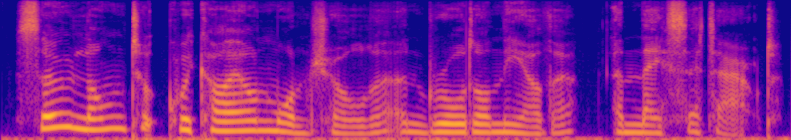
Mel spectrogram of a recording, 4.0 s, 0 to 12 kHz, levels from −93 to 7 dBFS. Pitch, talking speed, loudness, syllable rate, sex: 215 Hz, 245 wpm, -19 LUFS, 5.5 syllables/s, female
